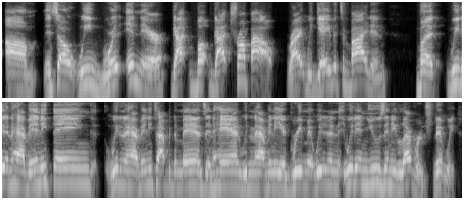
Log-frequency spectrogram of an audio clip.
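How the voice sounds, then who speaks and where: A man with a fairly high-pitched voice co-hosts a relaxed political discussion. He reads news articles aloud and comments on them in an easy, conversational way. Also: normal speed. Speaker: podcast co-host.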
